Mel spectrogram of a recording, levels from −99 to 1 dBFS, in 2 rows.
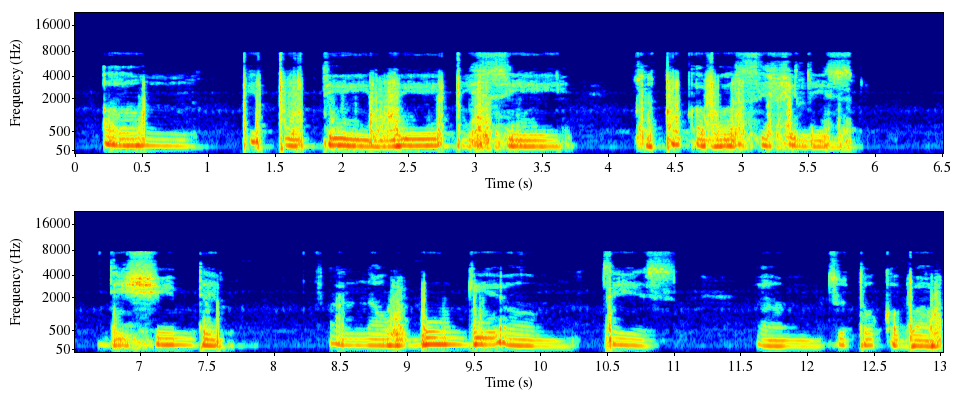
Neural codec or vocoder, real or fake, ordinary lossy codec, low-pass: codec, 16 kHz, 16 kbps, FreqCodec, larger model; fake; none; none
